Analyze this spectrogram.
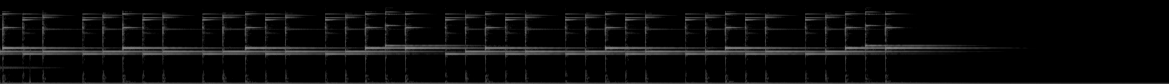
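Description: Closing background music: a light tune of quick, bright struck notes, about three or four a second, over two held high tones, fading out about nine seconds in.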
